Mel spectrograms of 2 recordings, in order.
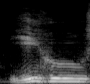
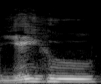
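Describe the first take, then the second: First: YEHU with a Y sound, first vowel "ee"; variant name pronunciation. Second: YEHU with a Y sound, first vowel "ay"; variant name pronunciation. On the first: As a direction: say YEHU as "YEE-hoo", higher and louder. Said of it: "Some pronounce it". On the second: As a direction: say YEHU as "YAY-hoo". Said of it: "some pronounce it". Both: Shown as a demonstration.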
